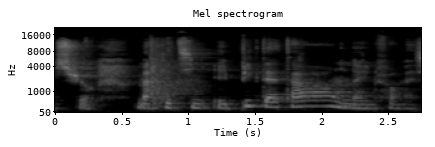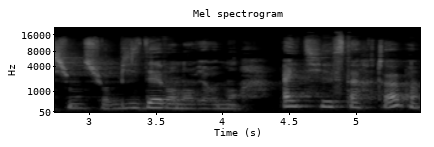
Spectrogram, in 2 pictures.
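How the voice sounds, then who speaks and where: Noticeable background noise sits behind the speech. A woman talks with lively intonation. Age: 40s. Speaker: social entrepreneur, founder of a start-up. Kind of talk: interview. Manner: halting, many hesitations.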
